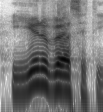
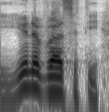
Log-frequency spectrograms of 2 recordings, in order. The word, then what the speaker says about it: university: previous example this letter the same letter is pronounced yeah University University and the year is not a vowel sound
